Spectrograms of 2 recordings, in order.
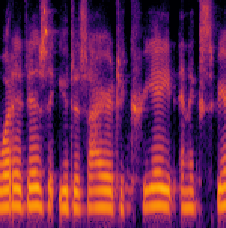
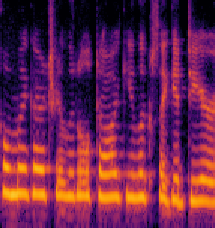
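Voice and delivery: put-on delighted older lady; 7 semitones higher, 3 dB louder than usual. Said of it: "older lady ... is like".

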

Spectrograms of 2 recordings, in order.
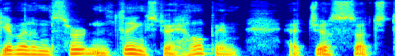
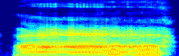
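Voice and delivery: low rumbling growl; deep animal growl; bear growl; 8 semitones lower than usual. Acted. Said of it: "growled Buster Bear".

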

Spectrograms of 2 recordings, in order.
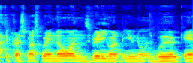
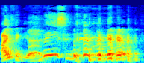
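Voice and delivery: mocking quote; 10 semitones higher, much slower than usual. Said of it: "It's like".

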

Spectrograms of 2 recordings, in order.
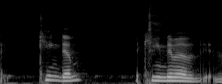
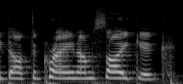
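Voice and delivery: put-on much higher, slow British accent; high-pitched Mancunian housekeeper voice; Daphne; 11 semitones higher than usual. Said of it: "Just imitate Daphne".

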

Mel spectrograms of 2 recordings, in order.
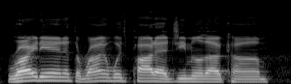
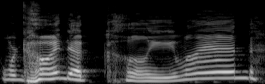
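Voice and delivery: higher, slow, drawn-out outraged whine; shocked girls; 6 semitones higher, much slower than usual. Retold or imitated. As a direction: stretch it out like a horrified reality-show girl. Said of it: "And they all go".

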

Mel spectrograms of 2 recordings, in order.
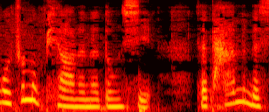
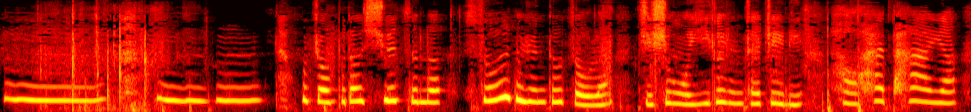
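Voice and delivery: high, whimpering chick voice, slowing at the end; a lost chick whimpering for help; whimpering high little chick, scared and alone; crying little chick; 7 semitones higher, 4 dB louder than usual. Acted. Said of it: "立刻停止了哭泣".

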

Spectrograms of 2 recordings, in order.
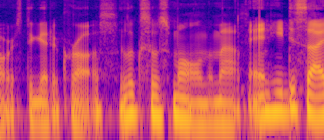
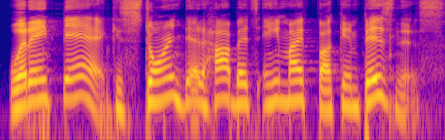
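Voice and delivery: mock gangster shout; 8 semitones higher, 7 dB louder than usual. Pulp Fiction parody line.

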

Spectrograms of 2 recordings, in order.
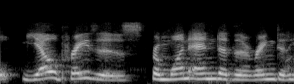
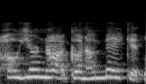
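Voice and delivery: mild mock teasing, a bit higher and louder; teasing trainer; 6 semitones higher, 4 dB louder than usual. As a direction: imitate the coach playfully needling the rider. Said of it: "kinda laughing at me, like, teasing me".

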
